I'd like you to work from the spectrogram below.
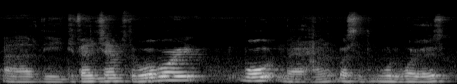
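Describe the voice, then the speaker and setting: A man talks through his wrestling picks in a casual, rambling monologue, stopping and restarting his sentences often. His voice is mellow and dark. The recording has a roomy echo with a faint background hum. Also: mid-range voice, normal speed. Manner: rambling, with many fillers and restarts. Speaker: wrestling channel host. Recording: echoey room.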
